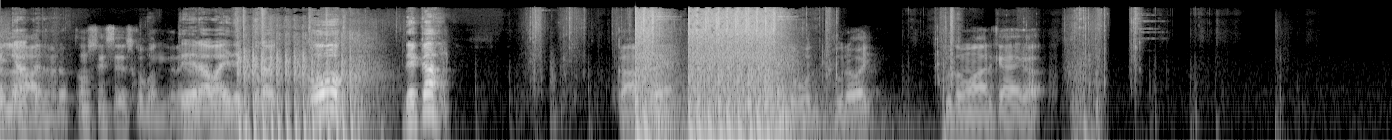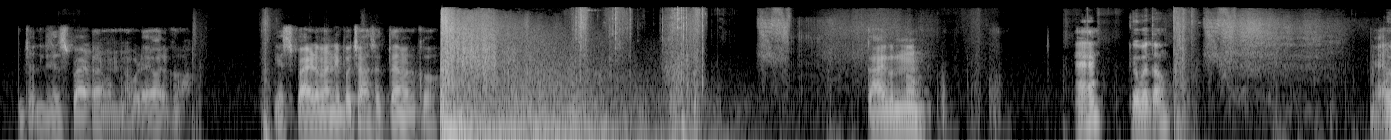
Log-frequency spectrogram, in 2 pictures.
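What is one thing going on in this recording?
A young man talks with animation into a close microphone, in bursts with pauses.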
